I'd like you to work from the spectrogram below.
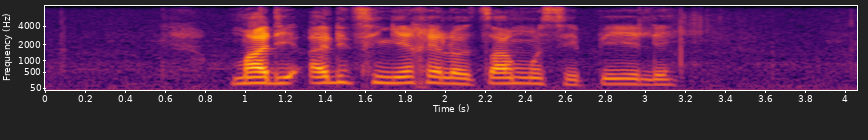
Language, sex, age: Tswana, male, 20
